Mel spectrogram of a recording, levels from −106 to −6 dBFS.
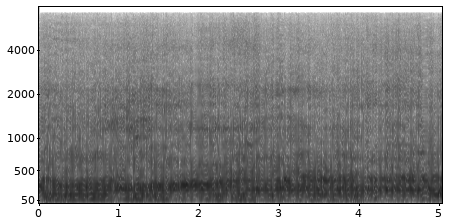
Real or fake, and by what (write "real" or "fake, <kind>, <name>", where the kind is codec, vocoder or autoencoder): fake, vocoder, WaveNeXt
